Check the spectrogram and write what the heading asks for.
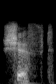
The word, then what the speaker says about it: shift: Give me a short I instead of shift. Okay, it's shift. To help farmers shift to growing legal crops.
